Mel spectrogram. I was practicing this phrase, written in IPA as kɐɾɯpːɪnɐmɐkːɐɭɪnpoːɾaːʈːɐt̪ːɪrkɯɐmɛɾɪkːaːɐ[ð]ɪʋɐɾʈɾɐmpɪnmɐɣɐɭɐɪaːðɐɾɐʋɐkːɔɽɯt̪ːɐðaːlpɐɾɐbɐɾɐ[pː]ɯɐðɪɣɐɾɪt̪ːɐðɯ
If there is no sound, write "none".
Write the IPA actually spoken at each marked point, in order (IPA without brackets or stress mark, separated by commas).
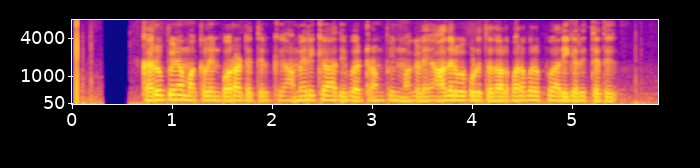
ð, pː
